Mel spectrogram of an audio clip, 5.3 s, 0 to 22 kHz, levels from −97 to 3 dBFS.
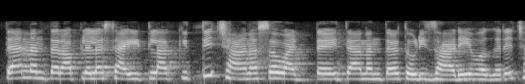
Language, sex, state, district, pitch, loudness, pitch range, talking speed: Marathi, female, Maharashtra, Aurangabad, 260 Hz, -15 LUFS, 250-275 Hz, 160 wpm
